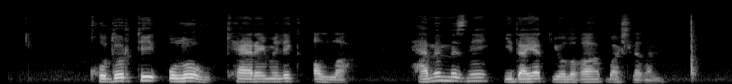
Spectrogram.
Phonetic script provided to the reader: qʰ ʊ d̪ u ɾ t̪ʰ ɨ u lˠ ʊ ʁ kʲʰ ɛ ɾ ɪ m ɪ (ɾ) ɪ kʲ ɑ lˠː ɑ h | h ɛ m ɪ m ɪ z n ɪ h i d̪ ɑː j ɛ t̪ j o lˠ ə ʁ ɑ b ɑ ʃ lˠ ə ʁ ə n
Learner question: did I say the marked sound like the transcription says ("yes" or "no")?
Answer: no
